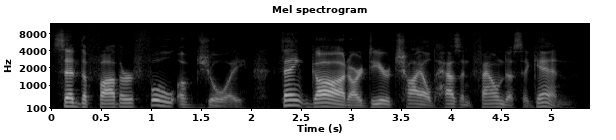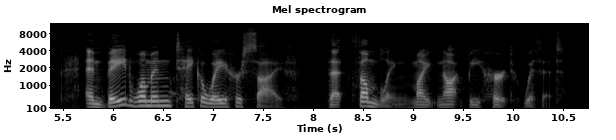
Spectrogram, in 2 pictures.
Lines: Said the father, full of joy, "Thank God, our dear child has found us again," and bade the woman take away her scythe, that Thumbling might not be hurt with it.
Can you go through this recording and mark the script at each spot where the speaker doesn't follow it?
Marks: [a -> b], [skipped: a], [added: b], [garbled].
Said the father, full of joy, "Thank God, our dear child [has -> hasn't] found us again," and bade [skipped: the] woman take away her scythe, that Thumbling might not be hurt with it.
